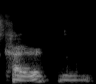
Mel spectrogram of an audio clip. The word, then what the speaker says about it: Kyer: As I mentioned earlier, my name is Kyer. It's pronounced like fire with a K, and I am the project coordinator here at Plan Institute.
